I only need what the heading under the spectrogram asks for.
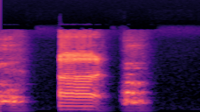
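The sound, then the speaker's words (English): A dog barks or yells at nothing, probably at a bunny outside. Three loud, throaty, voice-like bursts come in quick succession, the middle one longest, each followed by a short silence. “That's just my dog yelling at nothing. There's probably a bunny or something outside.”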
